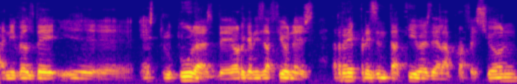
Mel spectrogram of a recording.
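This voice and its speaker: At a moderate pace, a man talks at medium pitch with a dark, mellow tone. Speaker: podcast host. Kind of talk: podcast interview. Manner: halting, many fillers.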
